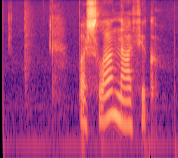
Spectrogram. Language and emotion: Russian, neutral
